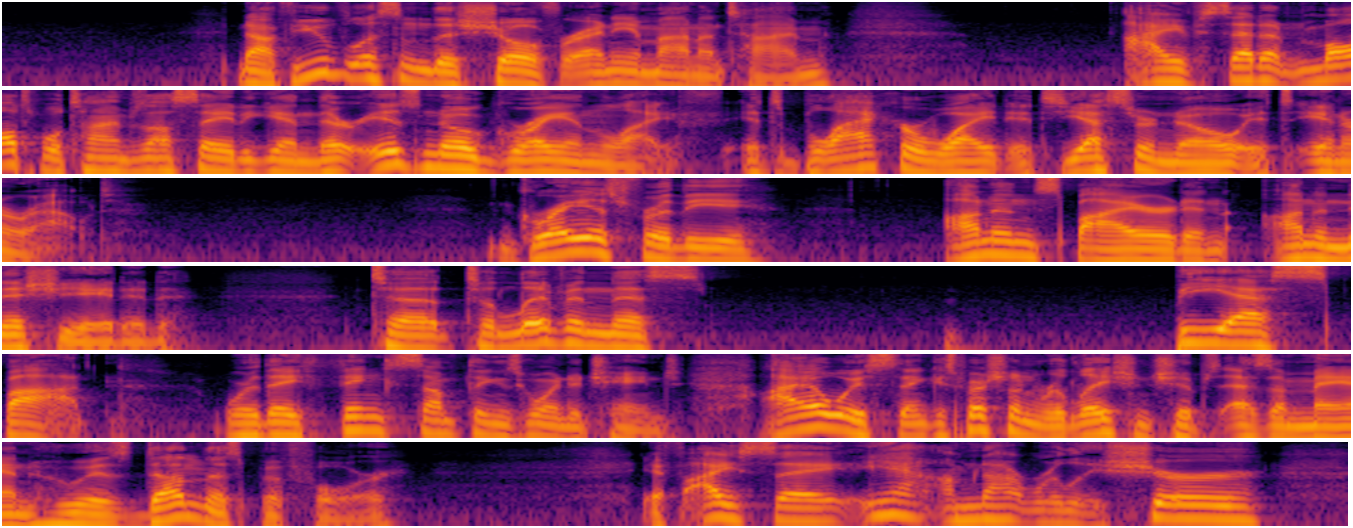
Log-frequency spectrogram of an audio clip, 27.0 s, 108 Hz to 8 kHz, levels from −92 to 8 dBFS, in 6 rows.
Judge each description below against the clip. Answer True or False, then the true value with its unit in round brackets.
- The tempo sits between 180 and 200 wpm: True (185 wpm)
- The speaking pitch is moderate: False (115 Hz)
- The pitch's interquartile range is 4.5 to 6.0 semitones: True (5.0 semitones)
